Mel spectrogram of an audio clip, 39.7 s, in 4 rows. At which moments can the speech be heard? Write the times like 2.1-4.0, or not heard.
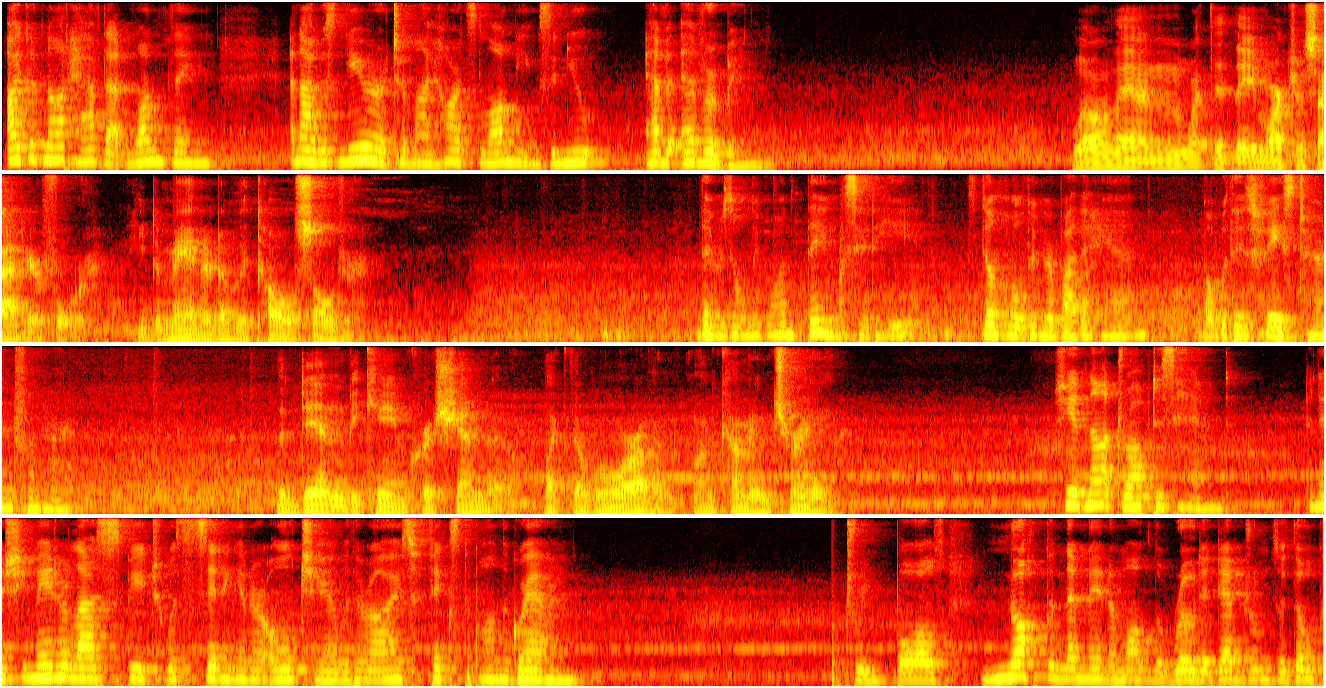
0.0-5.7, 8.0-12.7, 15.1-20.4, 21.9-26.1, 27.8-34.0, 36.0-39.6.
